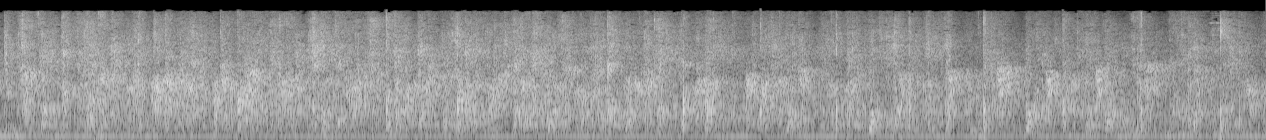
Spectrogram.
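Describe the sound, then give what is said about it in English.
An audience at a poetry reading applauds steadily for several seconds, a dense, even wash of many hands clapping with no pauses, over a faint low hum. “Give yourselves and everyone else a hand.”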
